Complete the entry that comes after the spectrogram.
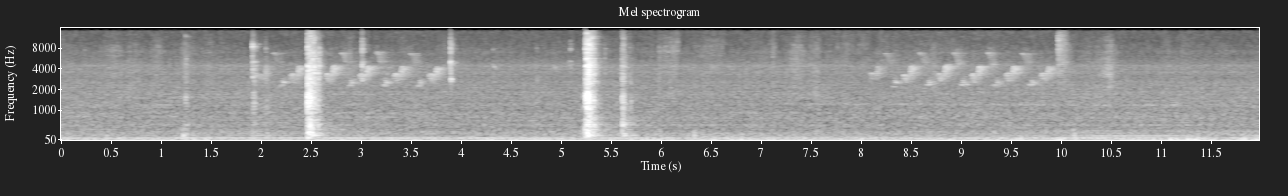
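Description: A bird calling twice in quick runs of short, high chirps. Two sharp knocks about three seconds apart are louder than the birdsong, over a faint steady low hum.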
